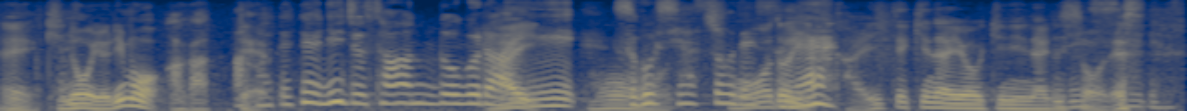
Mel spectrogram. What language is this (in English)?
Japanese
